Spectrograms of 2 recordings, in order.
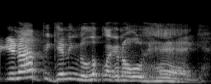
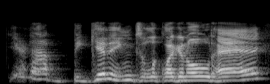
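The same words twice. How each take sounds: First: The word beginning is not stressed. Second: The word beginning is stressed.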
